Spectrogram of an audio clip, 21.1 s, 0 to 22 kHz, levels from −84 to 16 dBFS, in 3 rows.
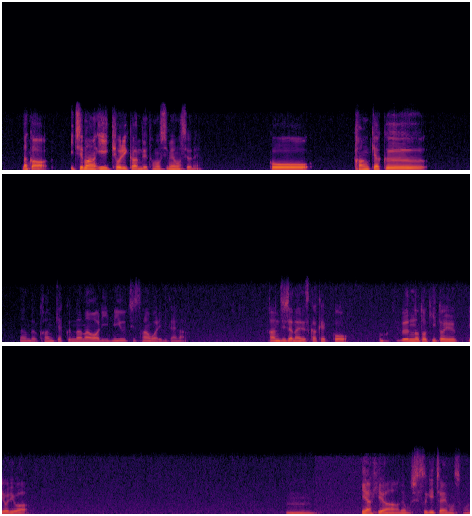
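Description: Around 6 seconds the talker drops away from the mic, the level falling by about 14 dB. From 7.28 to 9.85 s you can hear the automatic gain rising as the gain control notices the quieter input and pushes its gain up by about 6 dB. It does this slowly, so the voice and the room noise swell together over those two and a half seconds instead of jumping.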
